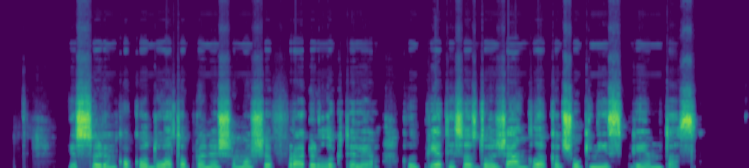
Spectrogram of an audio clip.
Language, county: Lithuanian, Klaipėda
